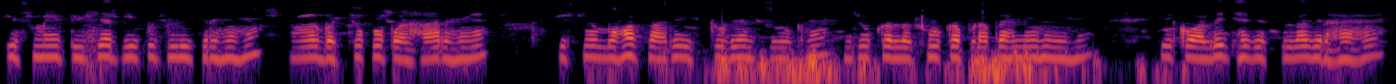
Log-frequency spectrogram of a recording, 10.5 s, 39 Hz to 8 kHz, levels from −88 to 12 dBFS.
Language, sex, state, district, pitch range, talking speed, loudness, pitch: Hindi, female, Chhattisgarh, Sarguja, 200-220 Hz, 185 wpm, -32 LUFS, 210 Hz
